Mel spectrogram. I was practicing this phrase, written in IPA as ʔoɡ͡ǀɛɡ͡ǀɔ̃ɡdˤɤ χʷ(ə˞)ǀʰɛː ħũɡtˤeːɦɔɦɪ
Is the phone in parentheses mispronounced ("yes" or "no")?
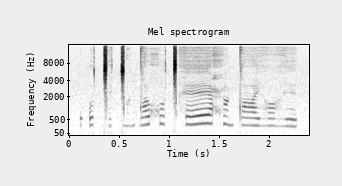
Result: yes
